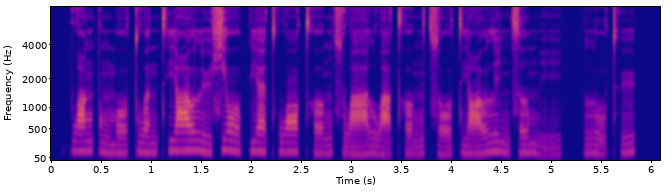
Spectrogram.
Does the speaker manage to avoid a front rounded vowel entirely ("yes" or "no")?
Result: no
